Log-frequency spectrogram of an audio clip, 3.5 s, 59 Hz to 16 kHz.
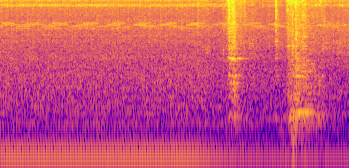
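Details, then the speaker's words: Carrier heat pump outdoor unit, no-cooling call: steady low "death buzz" hum for two seconds then drops out, compressor stalling on a failed 40/5 run capacitor left loose in its box. "all right so right as i was getting the screws out of it i heard the death buzz"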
